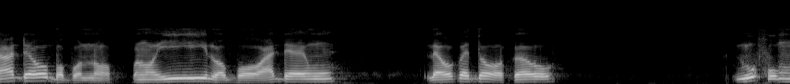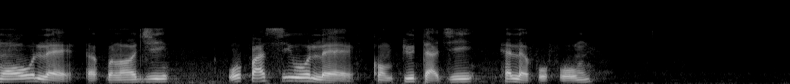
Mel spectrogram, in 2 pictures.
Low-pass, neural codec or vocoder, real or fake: 5.4 kHz; codec, 16 kHz, 2 kbps, FunCodec, trained on Chinese and English, 25 frames a second; fake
